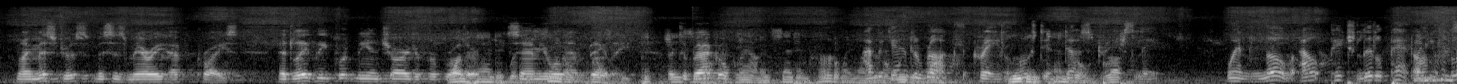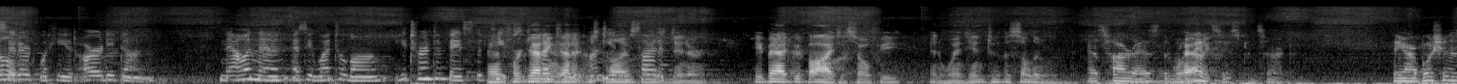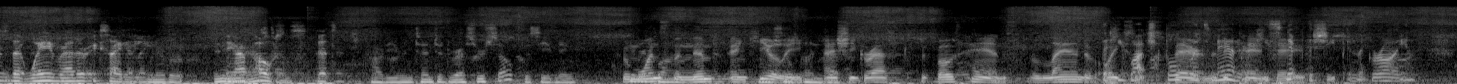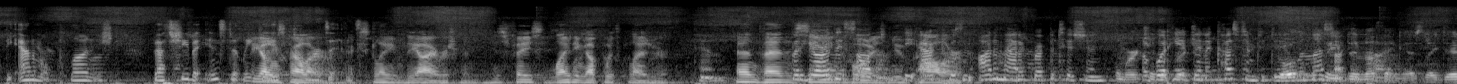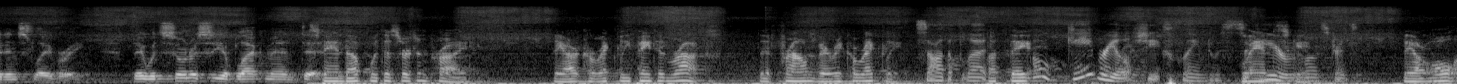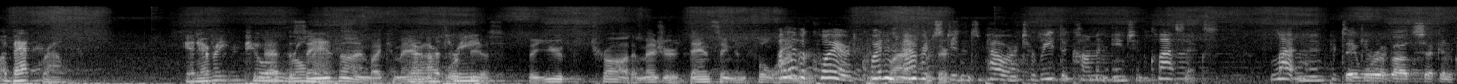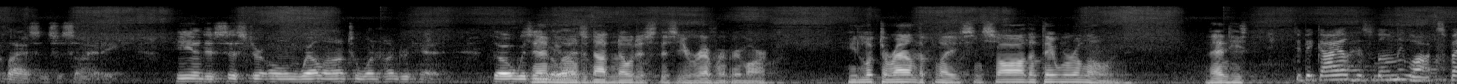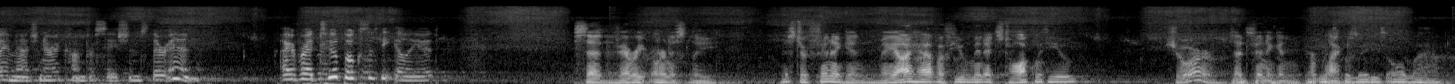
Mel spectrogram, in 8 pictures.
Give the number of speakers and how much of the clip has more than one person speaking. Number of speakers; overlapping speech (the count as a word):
nine, about 29%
